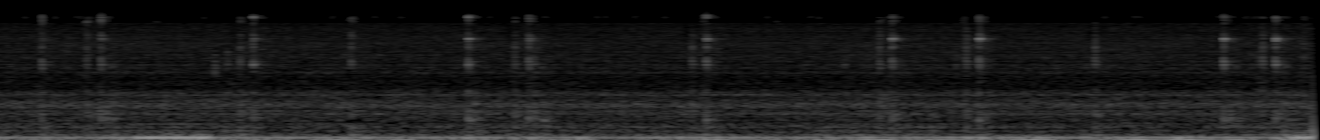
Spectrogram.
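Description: Faint computer mouse clicks, irregular and some in quick pairs, as control points are clicked and dragged.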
